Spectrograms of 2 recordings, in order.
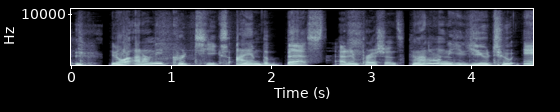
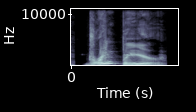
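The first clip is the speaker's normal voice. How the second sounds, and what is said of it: Imitates another person's voice. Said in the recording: “my Angela Merkel impression ... That was great. That was, I was spot on as far as I'm aware.”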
